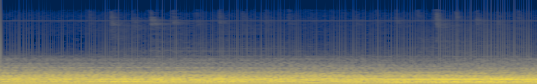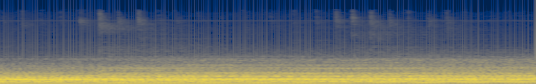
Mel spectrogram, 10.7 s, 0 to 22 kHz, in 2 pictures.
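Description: A 39-inch Nepalese wind gong rings in a continuous dense wash of many overlapping low tones as it is played with a hard rubber ball mallet. The sound swells slightly a few seconds in.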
